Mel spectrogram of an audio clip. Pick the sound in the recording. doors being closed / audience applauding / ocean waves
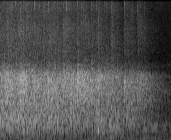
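audience applauding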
